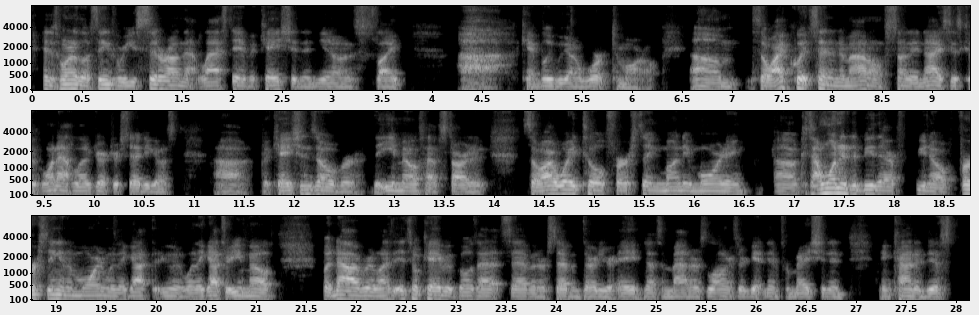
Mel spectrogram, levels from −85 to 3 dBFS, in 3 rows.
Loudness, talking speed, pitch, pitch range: -28 LUFS, 245 wpm, 95 Hz, 90-105 Hz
